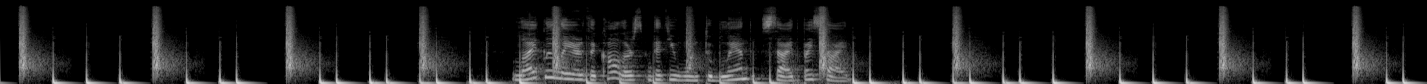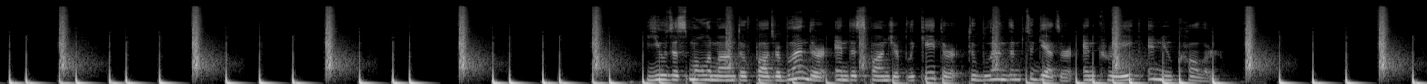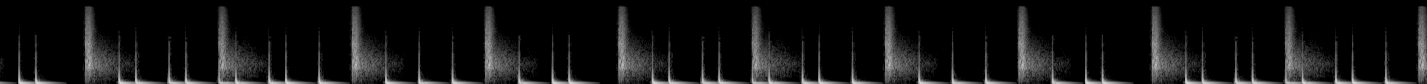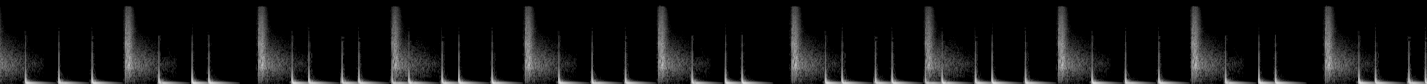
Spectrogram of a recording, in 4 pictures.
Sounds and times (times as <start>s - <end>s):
Music: 0.0s - 57.0s
Speech: 5.1s - 8.6s, 20.7s - 26.6s.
